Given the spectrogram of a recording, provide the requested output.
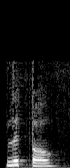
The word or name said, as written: lipo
